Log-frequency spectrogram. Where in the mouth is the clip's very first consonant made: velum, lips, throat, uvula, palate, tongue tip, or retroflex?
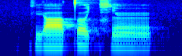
velum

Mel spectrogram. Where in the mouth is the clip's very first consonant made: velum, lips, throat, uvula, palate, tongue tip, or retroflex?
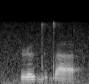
retroflex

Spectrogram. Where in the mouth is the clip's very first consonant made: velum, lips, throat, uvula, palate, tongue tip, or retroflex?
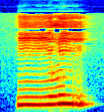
tongue tip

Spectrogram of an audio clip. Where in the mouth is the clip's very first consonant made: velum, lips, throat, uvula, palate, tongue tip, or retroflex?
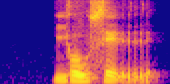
palate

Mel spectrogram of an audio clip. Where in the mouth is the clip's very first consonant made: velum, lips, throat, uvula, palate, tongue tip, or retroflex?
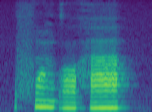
lips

